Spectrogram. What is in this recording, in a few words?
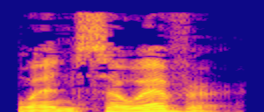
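"whensoever", British English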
